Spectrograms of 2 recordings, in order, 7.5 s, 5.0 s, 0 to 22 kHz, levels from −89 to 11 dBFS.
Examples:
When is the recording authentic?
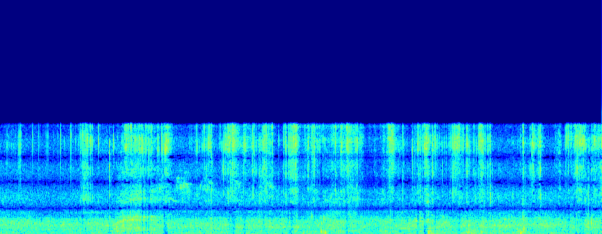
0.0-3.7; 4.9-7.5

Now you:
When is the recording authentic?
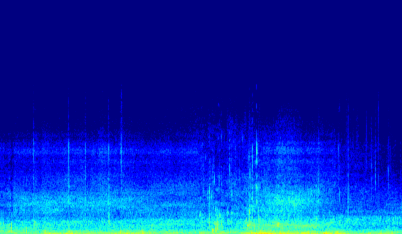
2.5-3.3; 4.2-5.0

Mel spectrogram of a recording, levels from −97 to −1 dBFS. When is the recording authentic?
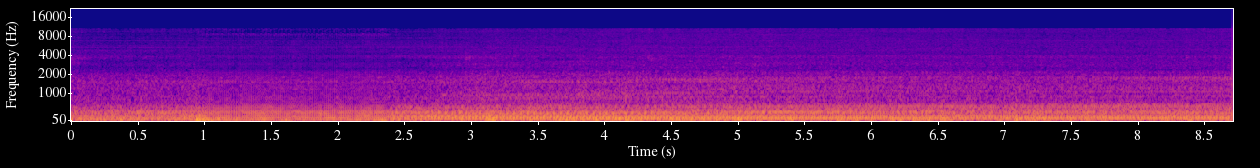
0.0-1.0; 2.4-8.7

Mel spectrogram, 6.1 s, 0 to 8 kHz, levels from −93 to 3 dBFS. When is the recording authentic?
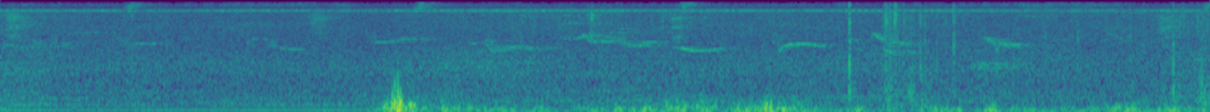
0.0-2.4; 3.1-6.1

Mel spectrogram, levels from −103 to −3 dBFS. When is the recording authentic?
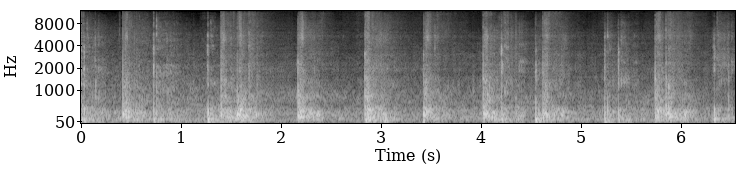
0.0-1.4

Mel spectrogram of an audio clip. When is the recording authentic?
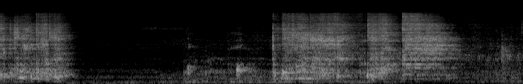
1.6-2.1; 4.0-5.2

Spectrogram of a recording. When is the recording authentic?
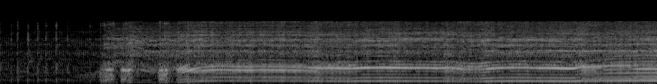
0.0-6.6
